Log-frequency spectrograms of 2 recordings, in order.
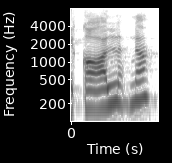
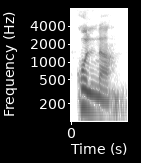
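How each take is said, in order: First: "qalna" with a long drawn-out aa, qaal-na; "qalna" slowly as qaaal, then na; long vowel, sukoon. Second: "Qulna" with a short u and no long vowel; "Qulna", first vowel cut short to u; corrected short form. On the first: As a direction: stretch the first vowel of "qalna", close on l, then add na. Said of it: "a long sound followed by a sukoon". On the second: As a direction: say "Qulna" compactly as qul-na, pitch falling. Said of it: "Problem solved". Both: Shown as a demonstration.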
